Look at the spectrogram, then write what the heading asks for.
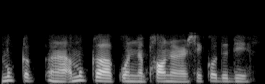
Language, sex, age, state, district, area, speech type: Manipuri, male, 18-30, Manipur, Churachandpur, urban, conversation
